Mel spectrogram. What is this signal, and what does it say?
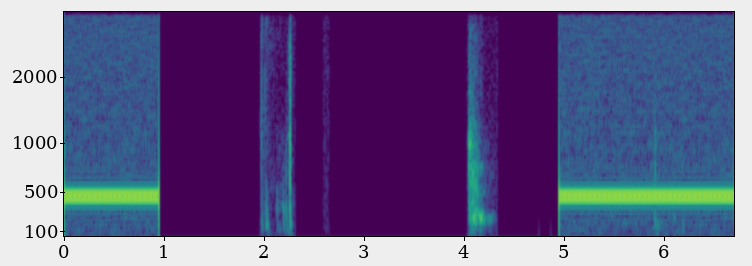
Ringback tone (North America), 440 + 480 Hz.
